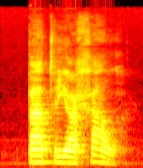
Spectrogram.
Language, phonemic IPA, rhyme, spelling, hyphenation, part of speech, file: Dutch, /ˌpaː.tri.ɑrˈxaːl/, -aːl, patriarchaal, pa‧tri‧ar‧chaal, adjective, Nl-patriarchaal.ogg
- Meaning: 1. patriarchal, pertaining to the Biblical patriarchs 2. patriarchal, pertaining to an Orthodox or Roman Catholic patriarch 3. patriarchial, pertaining to patriarchy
